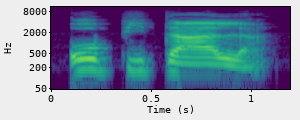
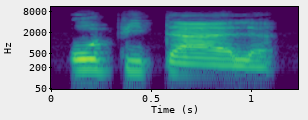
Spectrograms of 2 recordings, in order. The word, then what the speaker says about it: hôpital: So, the H in French is silent. Therefore, H is never pronounced during the articulation of a word. Example, homme, histoire, hôpital, habitude. Do you guys see that I do not pronounce the H at all?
